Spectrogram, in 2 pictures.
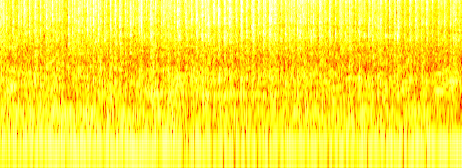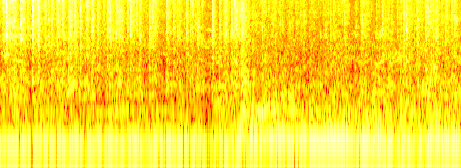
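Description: A car engine idles loudly with a deep, steady rumble.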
